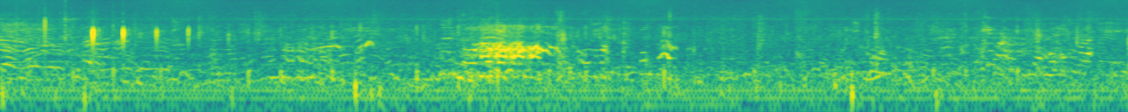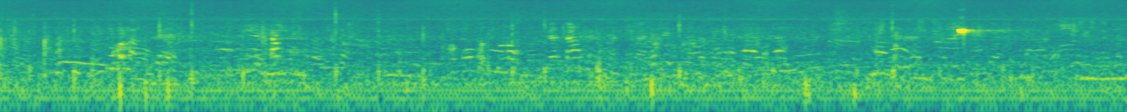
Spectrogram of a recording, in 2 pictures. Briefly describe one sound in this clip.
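Children shout and call out across an open playing field.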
